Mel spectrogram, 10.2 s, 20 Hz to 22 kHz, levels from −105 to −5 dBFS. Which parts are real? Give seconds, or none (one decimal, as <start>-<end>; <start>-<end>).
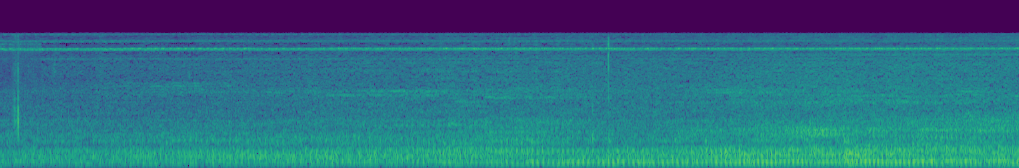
0.0-3.2; 9.4-10.2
